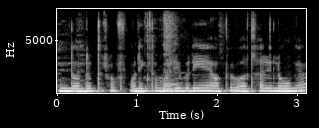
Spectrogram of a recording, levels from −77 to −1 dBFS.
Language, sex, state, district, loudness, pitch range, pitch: Hindi, female, Bihar, Sitamarhi, -14 LUFS, 235-250 Hz, 240 Hz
